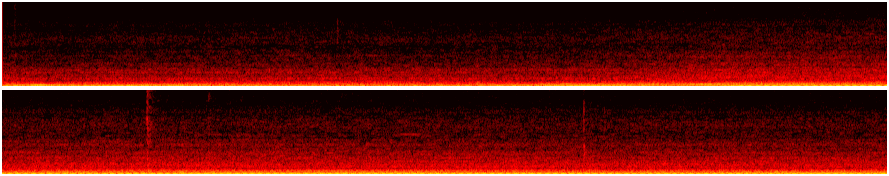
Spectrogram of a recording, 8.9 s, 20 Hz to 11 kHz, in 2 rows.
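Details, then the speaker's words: Abandoned BMW E46, just off cold start, with a scan tool showing throttle position at 0% and a hole in the intake boot. The engine idles low and steady and barely rises when throttle is applied. No throttle response, same as before; cause unknown. "see, it's doing the same as it did before, unfortunately. Throttle position is showing 0%."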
